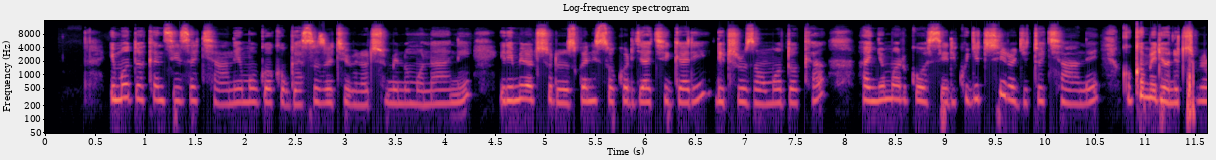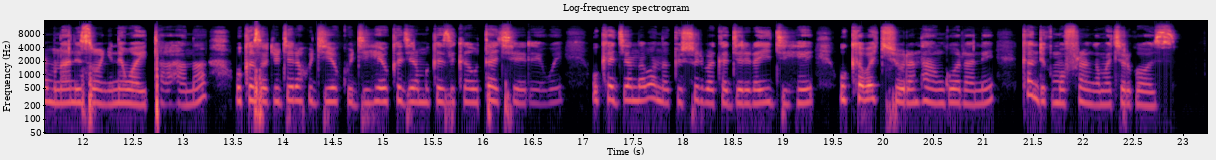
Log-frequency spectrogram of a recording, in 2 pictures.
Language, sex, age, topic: Kinyarwanda, female, 36-49, finance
